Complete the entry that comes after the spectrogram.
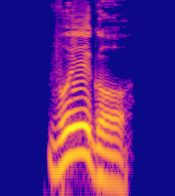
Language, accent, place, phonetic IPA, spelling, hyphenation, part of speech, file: German, Germany, Berlin, [ˈvʊlɡoː], vulgo, vul‧go, adverb, De-vulgo.ogg
- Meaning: vulgo; commonly known as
